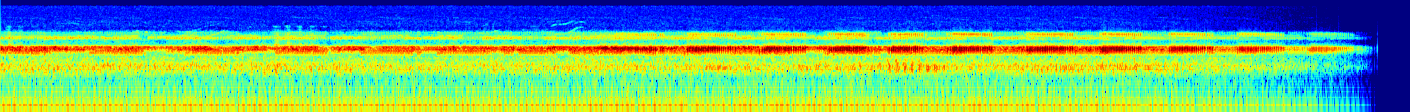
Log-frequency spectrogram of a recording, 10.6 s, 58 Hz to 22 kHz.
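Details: Natterjack toads in a ditch on 1 May 2024, a wetland camera recording: a quieter, continuous rattling trill that swells and pulses in the middle, then cuts off abruptly into silence.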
